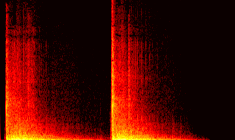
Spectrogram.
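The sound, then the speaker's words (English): Two firm knocks on the wooden door of the giant's house, spaced almost a second apart, each a solid thud with a short fading ring, loud with no voices. “Jack knocks on the door.”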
